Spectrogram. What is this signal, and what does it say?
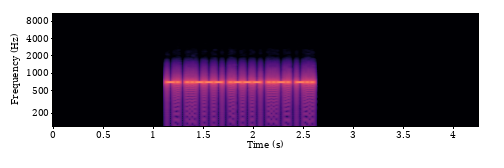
Morse code, heard as a keyed tone, about 48 wpm, 700 Hz. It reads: N2JFD
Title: Call Signs Repeated 3x - 50wpm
